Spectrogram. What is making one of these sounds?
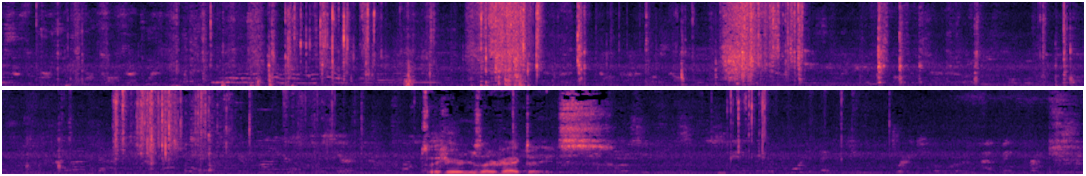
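Plastic card packs rustle and crinkle in a hand.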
